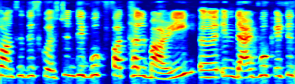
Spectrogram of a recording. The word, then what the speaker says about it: Fath al-Bari: Like, even I mean, even people I who may are not be able to pronounce it properly, but its name is Fath Fath Al Bari.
